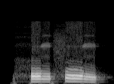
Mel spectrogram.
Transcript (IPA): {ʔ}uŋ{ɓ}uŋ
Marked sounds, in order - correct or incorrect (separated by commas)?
incorrect, incorrect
